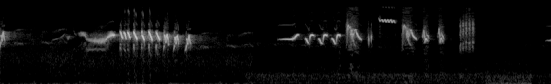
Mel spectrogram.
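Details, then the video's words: A redstart (Phoenicurus) gives two short, high phrases: a quick, buzzy trill of tight repeated notes, then a brighter jumble of rising chirps and whistles. "صوت طائر الحميراء// phoenicurus bird sound"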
